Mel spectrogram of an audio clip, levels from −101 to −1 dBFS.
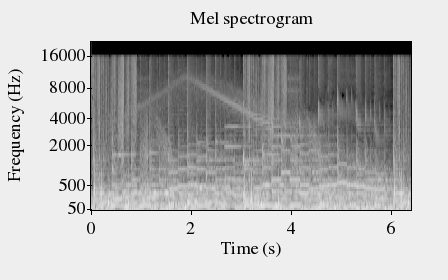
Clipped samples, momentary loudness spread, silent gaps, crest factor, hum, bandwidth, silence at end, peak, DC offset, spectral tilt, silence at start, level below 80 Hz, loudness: under 0.1%; 3 LU; none; 16 dB; none; 16.5 kHz; 0 s; -4 dBFS; under 0.1%; -6 dB/octave; 0 s; -24 dBFS; -20 LUFS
